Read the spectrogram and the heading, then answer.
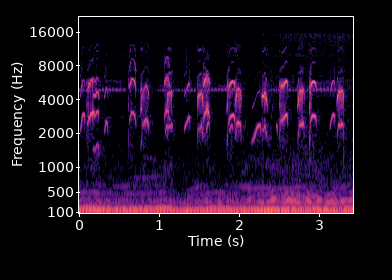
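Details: Young long-tailed shrikes being fed by an adult make insistent scratchy squawks, roughly two and a half per second, some notes sliding upward, against continuous low-pitched hum.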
